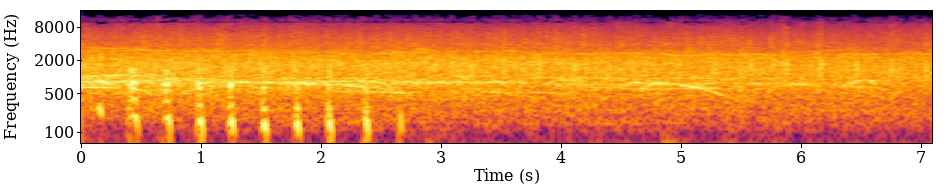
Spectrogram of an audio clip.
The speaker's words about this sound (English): I mean, you could just hear the applause there from grassroots conservatives, right?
